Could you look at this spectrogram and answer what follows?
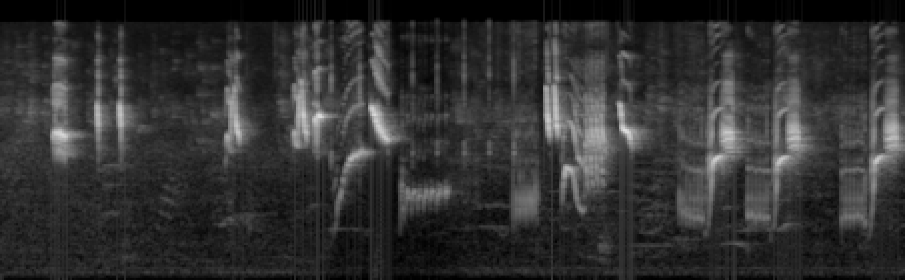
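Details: Tame Asian pied starling singing a loud, varied run of sharp squawks, chattering bursts and slurred whistles, with a few lower rising notes, over a faint low hum.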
